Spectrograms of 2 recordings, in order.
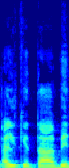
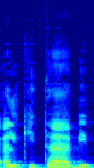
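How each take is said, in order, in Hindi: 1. शब्द 'eh' स्वर पर खत्म होता है। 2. शब्द 'ee' स्वर पर खत्म होता है। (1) "नहीं पढ़ेंगे" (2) "पढ़ेंगे"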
